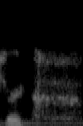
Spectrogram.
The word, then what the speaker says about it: Gerry: And doting father and grandfather, Gary, it's Gerry, but it's pronounced Gary, lives in his dream house on a beautiful lake in Indiana.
